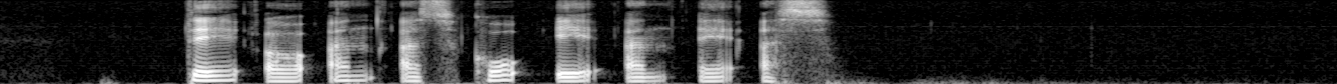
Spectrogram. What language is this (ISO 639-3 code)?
nor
